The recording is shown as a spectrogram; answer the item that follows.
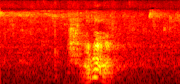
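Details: Samoyed named Suka, a pet dog, playing with children; a single short, harmonic bark or yip rising out of quiet background, followed by near silence.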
